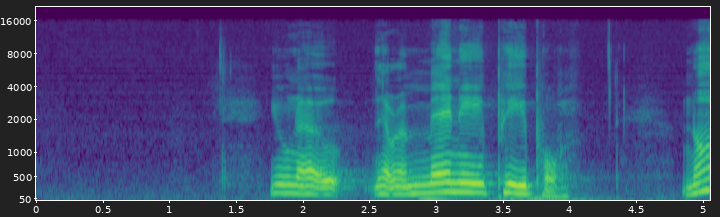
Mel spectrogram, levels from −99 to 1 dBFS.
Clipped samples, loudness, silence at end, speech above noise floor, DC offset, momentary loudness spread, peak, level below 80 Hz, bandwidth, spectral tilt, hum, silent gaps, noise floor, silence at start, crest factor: under 0.1%; -21 LUFS; 0 s; 42 dB; under 0.1%; 15 LU; -6 dBFS; -44 dBFS; 16 kHz; -6.5 dB/octave; none; none; -61 dBFS; 1.75 s; 16 dB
